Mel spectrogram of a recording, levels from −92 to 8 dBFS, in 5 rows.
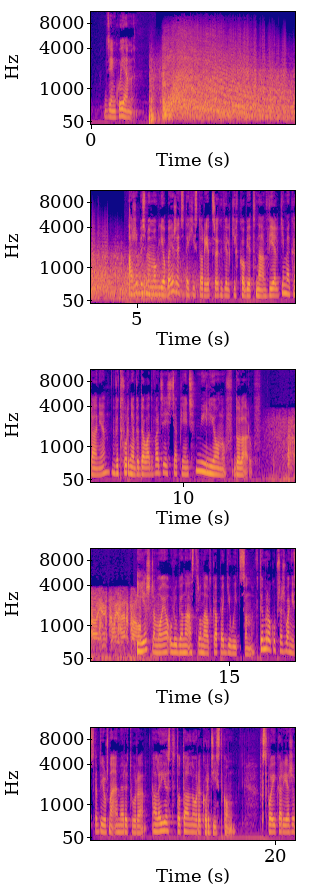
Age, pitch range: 20-39, 155-180 Hz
